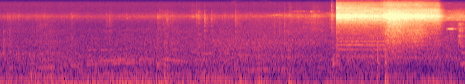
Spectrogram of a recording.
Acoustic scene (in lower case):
bus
